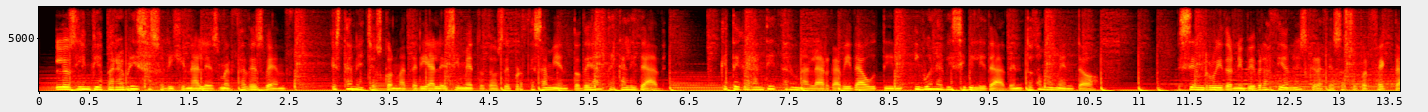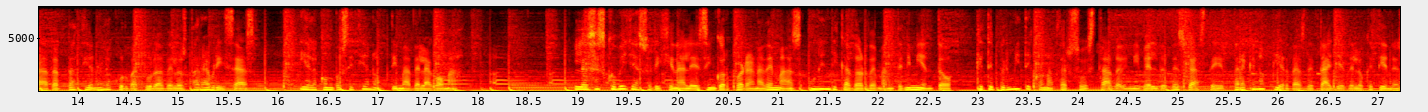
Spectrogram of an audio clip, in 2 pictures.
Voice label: spanish automotive

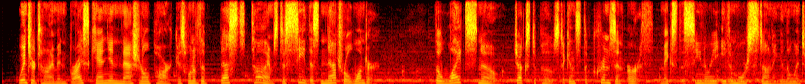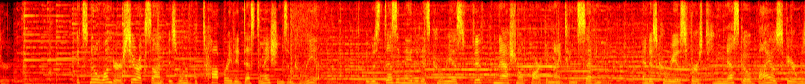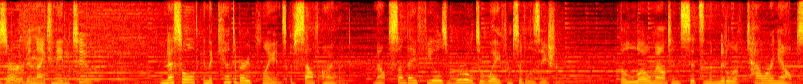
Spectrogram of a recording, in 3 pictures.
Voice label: English American narration

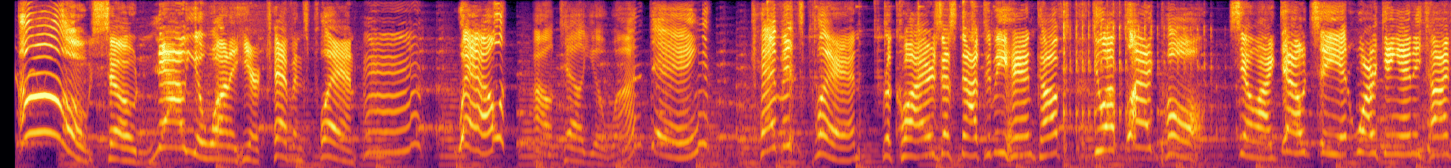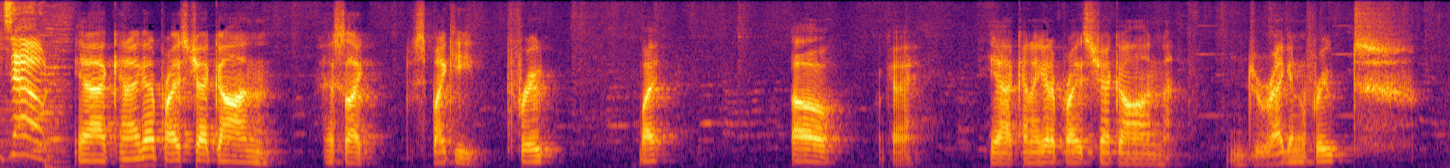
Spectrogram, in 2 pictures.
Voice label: english canadian animation

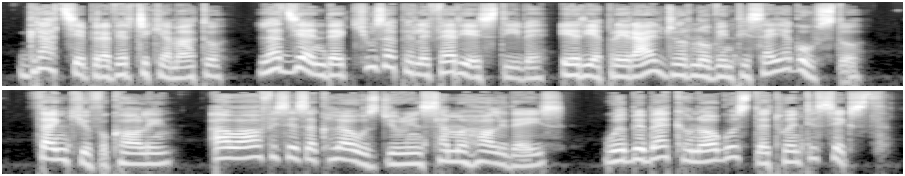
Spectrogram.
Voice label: italian ivr

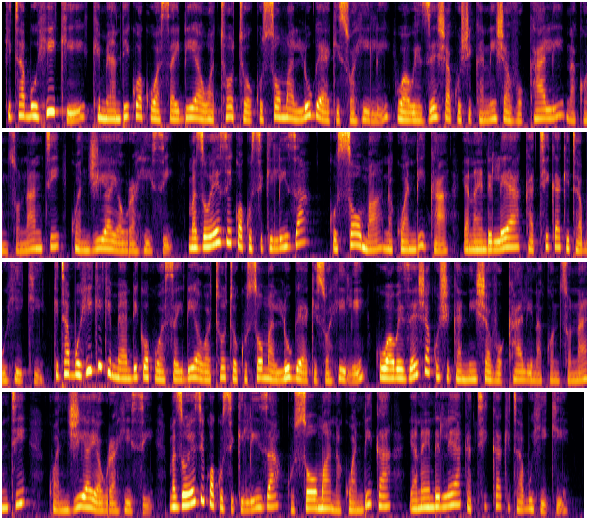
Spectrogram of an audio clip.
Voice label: swahili e-learning

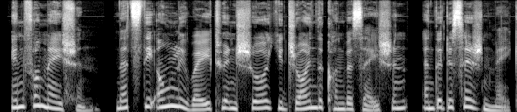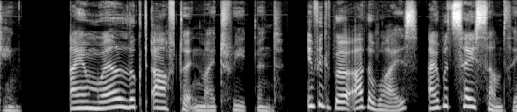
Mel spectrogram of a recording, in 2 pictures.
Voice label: english corporate videos

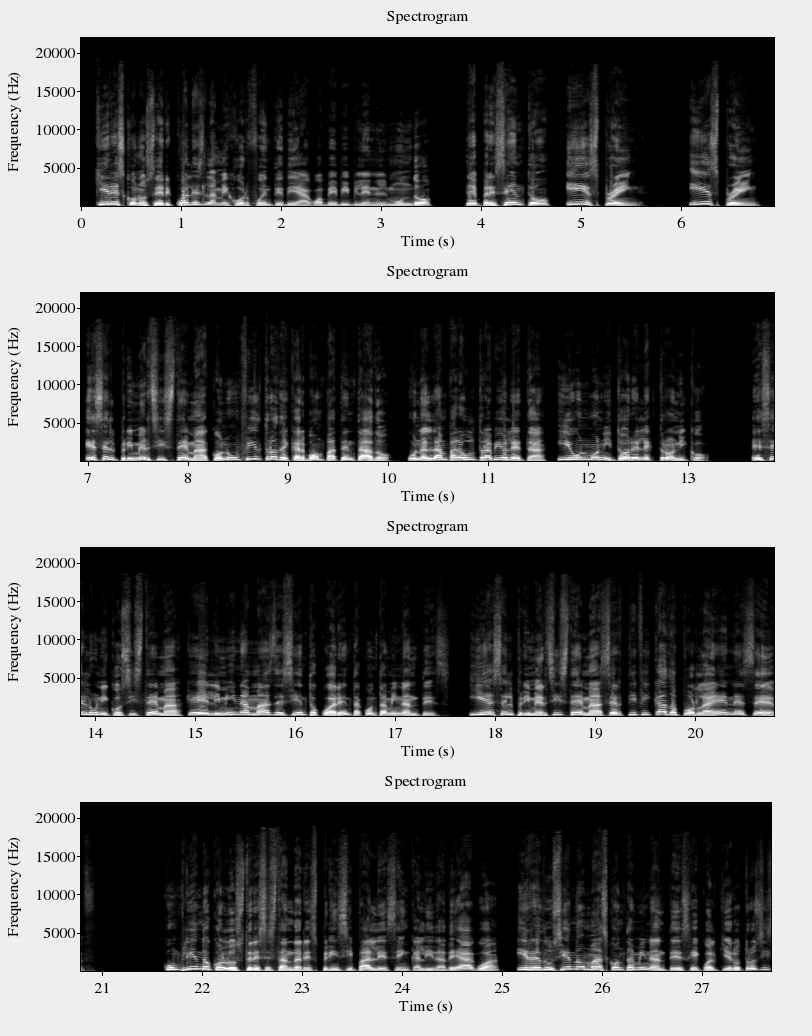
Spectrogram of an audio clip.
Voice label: Spanish Mexican commercial; Mexico; Spanish voiceover talent

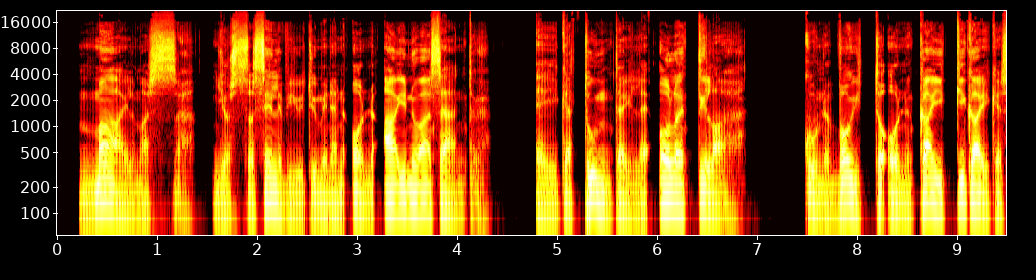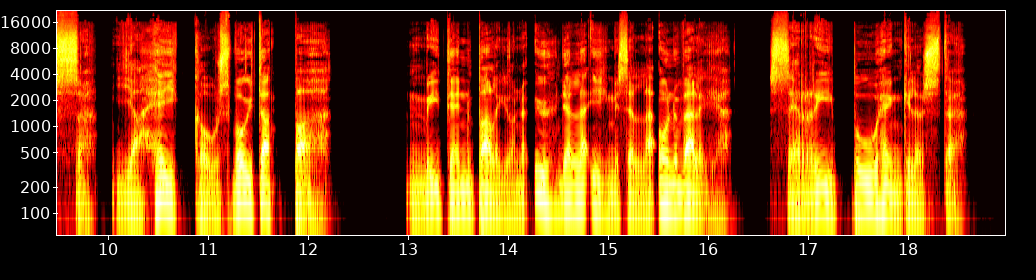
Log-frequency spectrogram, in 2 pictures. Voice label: finnish movie trailers

